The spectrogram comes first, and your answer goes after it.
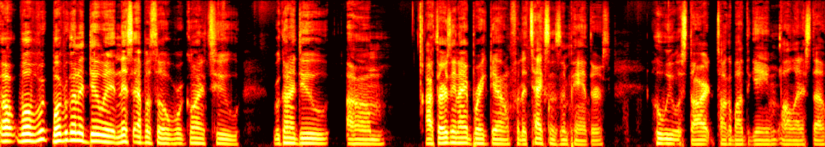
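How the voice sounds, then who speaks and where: Over a very clean recording with a silent background, a man speaks at a moderate pace with medium pitch, lively intonation and a plain, everyday voice. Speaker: fantasy football podcast host. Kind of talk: casual chat. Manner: casual, conversational.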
